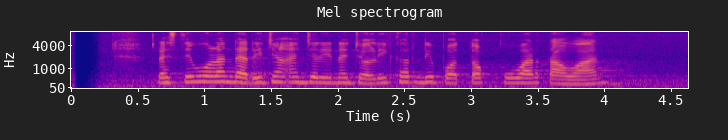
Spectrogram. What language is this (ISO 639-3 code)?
sun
